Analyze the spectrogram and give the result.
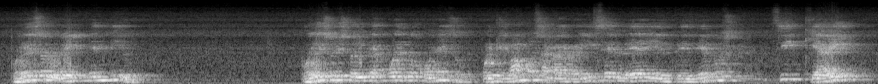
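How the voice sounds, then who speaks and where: A man's voice: sits high, a little mellow, heavy reverb, recorded from a distance, slight background noise, poor audio. A man preaching a sermon as pastor, who keeps asking his listeners short questions. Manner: asks the congregation constant questions.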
